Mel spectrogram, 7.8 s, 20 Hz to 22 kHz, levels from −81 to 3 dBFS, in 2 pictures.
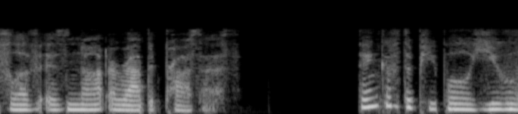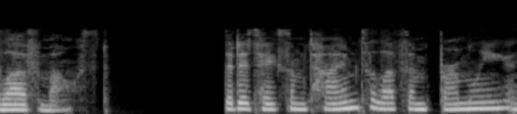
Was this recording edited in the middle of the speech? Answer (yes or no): no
